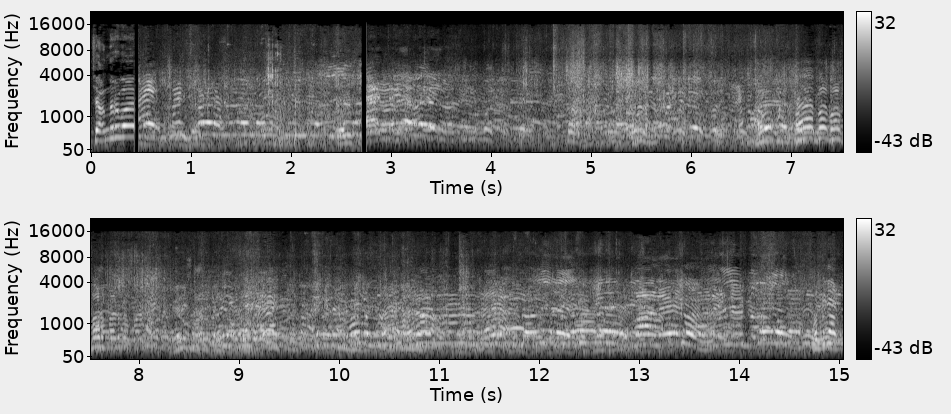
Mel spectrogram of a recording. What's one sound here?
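A crowd of men shouts and chants loudly nearby.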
